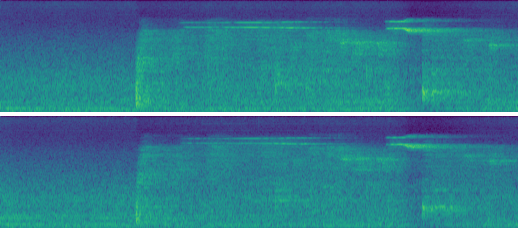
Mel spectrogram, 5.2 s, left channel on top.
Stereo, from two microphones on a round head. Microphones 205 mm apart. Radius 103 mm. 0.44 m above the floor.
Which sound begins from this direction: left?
A squeak, at 1.4 s.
